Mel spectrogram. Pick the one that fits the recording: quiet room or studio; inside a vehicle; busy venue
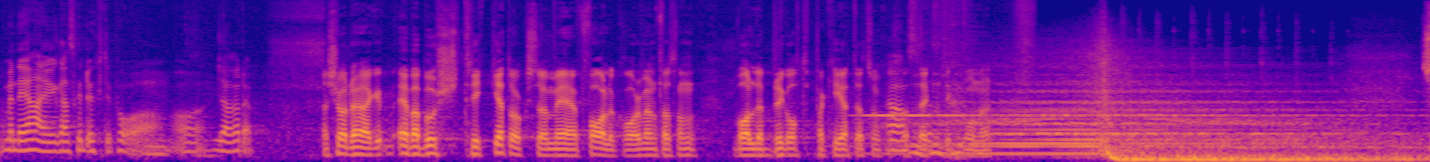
busy venue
